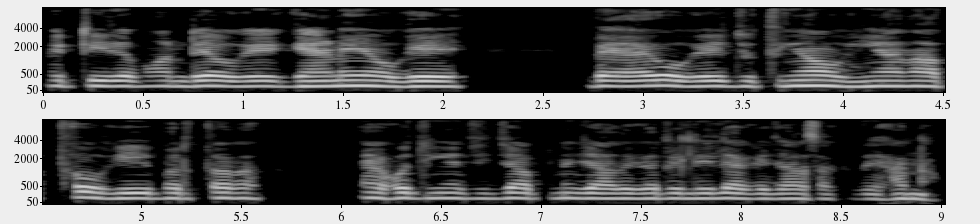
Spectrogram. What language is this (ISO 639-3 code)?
pan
